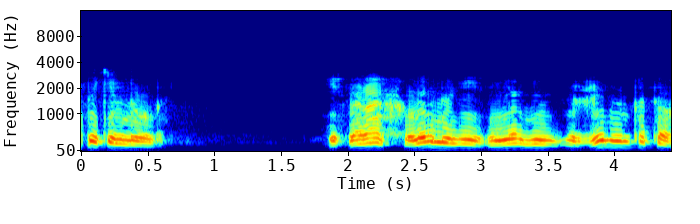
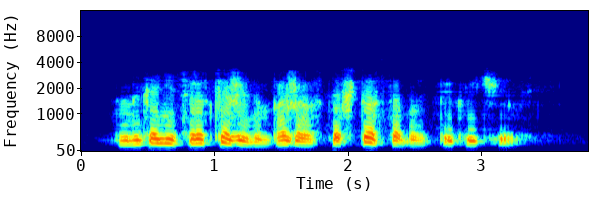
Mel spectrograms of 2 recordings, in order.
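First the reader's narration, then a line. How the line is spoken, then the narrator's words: Soft. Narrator (Russian): сказала Урсула мягко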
